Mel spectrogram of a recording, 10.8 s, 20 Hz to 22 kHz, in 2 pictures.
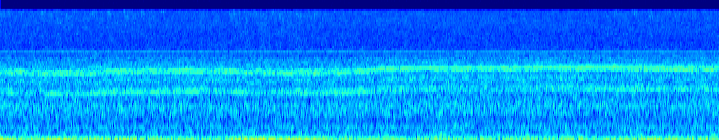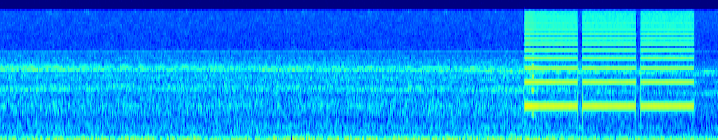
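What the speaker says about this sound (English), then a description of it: "You can see my radar warning receiver is quite loud." Cockpit ambience of an A-10C in the DCS flight simulator with steady engine drone and a thin tonal whine, then a loud repeating radar warning receiver beep tone bursting in near the end.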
